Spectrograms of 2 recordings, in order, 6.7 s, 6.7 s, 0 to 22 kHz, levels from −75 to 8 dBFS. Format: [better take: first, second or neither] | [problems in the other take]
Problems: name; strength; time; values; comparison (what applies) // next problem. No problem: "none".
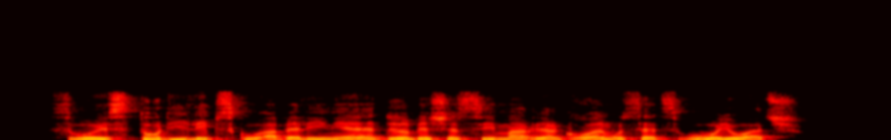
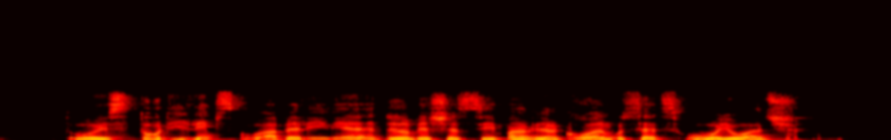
first | noise reduction (neural mask model DeepFilterNet 3)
